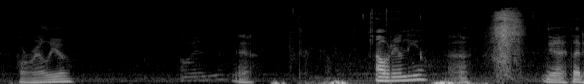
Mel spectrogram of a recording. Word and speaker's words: Aurelio: Aurelio.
